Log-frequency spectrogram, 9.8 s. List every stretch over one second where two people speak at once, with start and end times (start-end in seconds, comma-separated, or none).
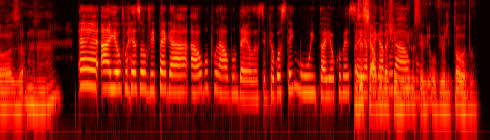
7.1-8.5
